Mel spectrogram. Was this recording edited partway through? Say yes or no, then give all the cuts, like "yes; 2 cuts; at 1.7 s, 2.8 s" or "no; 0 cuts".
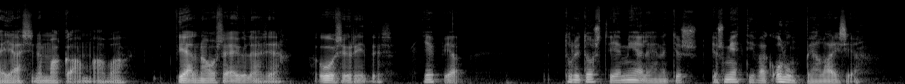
yes; 1 cut; at 4.1 s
